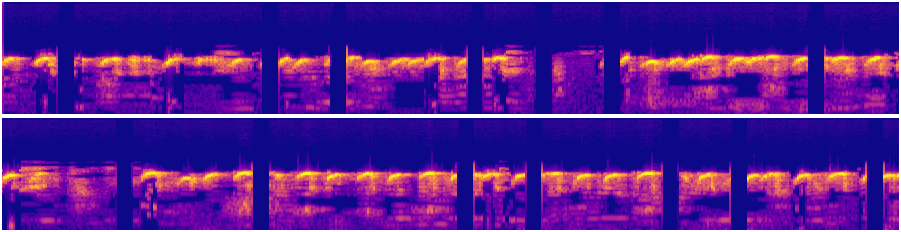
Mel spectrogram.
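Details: A pet cockatiel chatters nonstop in high, warbling whistles and trills, protesting loudly while its owner tries to watch TV.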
